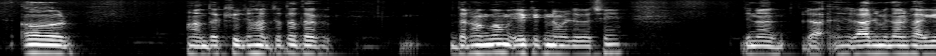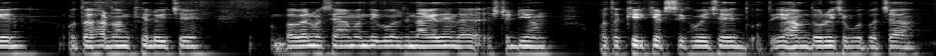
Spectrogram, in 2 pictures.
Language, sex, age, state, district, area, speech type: Maithili, male, 18-30, Bihar, Darbhanga, rural, spontaneous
